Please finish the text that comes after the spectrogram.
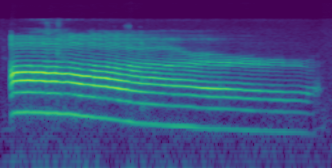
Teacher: you make the R starting with an ah. So you're just going to say the letter R, but when you do it, you're going to start like this.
